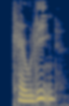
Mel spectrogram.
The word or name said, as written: kaolin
